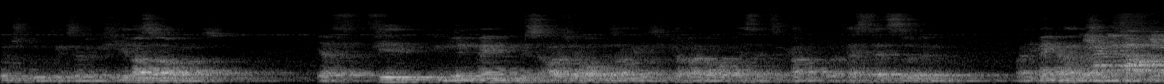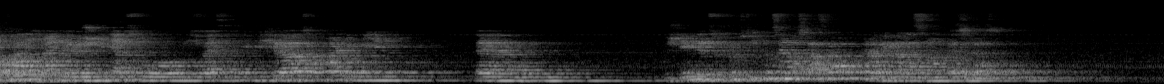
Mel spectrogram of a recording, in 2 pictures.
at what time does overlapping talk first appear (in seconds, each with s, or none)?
10.7 s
